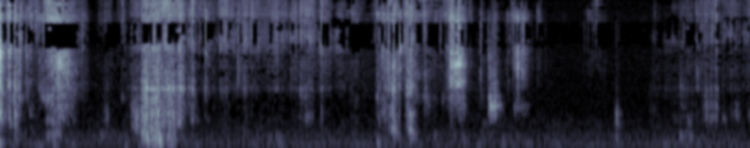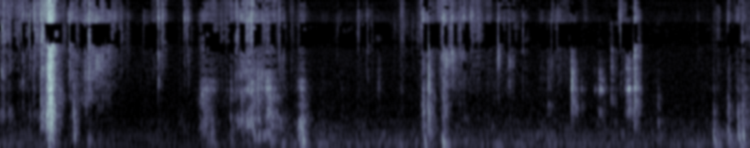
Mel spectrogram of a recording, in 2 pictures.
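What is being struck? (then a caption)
Bar of soap cut with a knife blade. A metal utility knife blade scrapes and cuts thin strands from the surface of a solid yellow, hand-sized rectangular bar of soap held in the fingers. Soft, dry crunching and shaving sounds come in short bursts separated by quiet pauses. The sound is bright and crisp, with almost no low end.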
